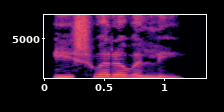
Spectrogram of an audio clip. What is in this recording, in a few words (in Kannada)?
"ಈಶ್ವರವಲ್ಲಿ", Kannada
